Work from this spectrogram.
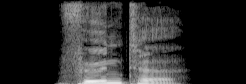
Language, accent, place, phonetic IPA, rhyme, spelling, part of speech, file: German, Germany, Berlin, [ˈføːntə], -øːntə, föhnte, verb, De-föhnte.ogg
- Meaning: inflection of föhnen: 1. first/third-person singular preterite 2. first/third-person singular subjunctive II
